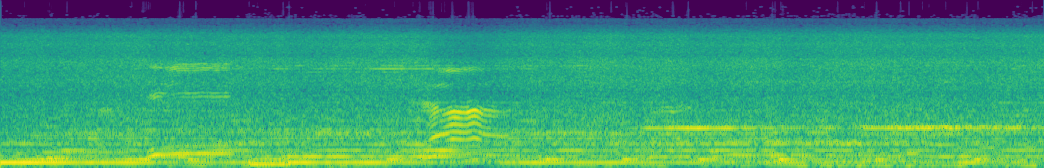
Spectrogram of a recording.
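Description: Instrumental kirtan music: harmonium holding steady chords under acoustic and electric guitar, with a wavering, bent note about four seconds in.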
